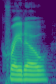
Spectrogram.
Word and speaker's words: Credo: Obviously, I would pronounce it more like Credo, right, of I believe in Latin.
